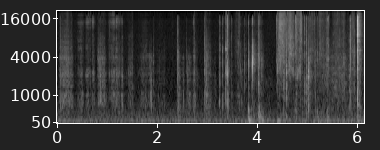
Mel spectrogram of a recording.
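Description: Scissors cut a paper dashboard divider: close, quiet snipping and rustling, with light crinkling of the paper, a few sharper strokes toward the end and no voices.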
